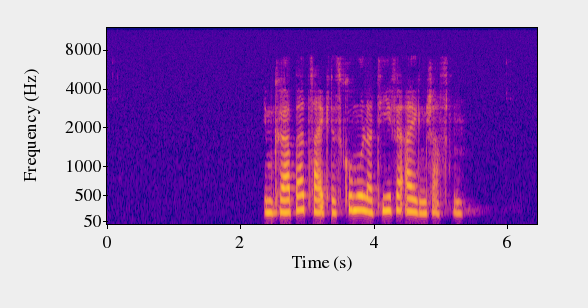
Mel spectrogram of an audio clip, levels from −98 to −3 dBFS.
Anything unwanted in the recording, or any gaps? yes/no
no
